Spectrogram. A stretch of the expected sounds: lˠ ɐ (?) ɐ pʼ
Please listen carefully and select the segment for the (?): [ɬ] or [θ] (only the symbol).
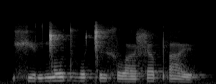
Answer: ɬ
